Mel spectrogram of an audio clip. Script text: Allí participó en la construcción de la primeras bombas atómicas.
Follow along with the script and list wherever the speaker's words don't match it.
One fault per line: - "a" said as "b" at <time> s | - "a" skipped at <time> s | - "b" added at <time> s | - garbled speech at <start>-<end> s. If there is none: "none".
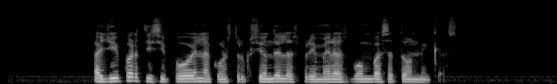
- "la" said as "las" at 2.8 s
